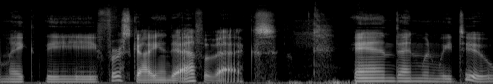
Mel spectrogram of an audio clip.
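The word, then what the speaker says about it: f(x): looks a bit like this and this is pronounced uh f of x and what it means is is that uh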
